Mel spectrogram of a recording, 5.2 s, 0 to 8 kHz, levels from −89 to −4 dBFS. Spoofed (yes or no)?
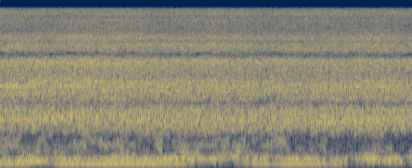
no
